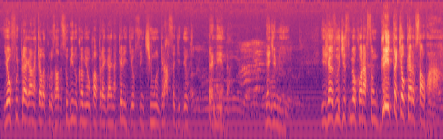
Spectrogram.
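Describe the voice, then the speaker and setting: High-pitched fervent Brazilian preacher. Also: male voice, music in the background. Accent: Brazilian Portuguese. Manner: fervent, swings from hushed storytelling to drawn-out shouts. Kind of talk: sermon. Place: church service.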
